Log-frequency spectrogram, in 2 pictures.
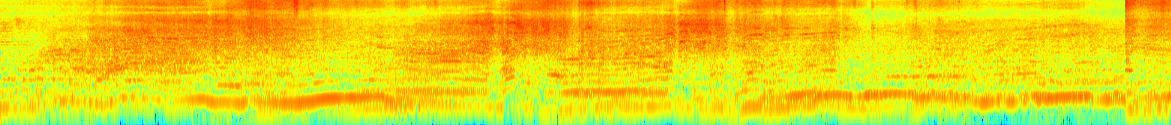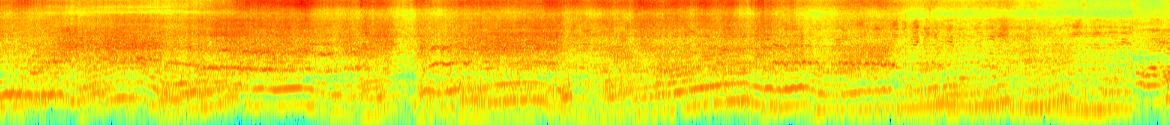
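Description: Bilcross race cars' engines revving hard and dropping over and over as the cars slide one after another through a corner.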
